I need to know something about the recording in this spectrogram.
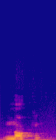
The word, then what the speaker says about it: knocking: Nesse caso, a o que vai acontecer é do K e do G, eles não vão sair. Então, o som dessa palavra vai ser assim, ó, knocking. Knocking the D.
